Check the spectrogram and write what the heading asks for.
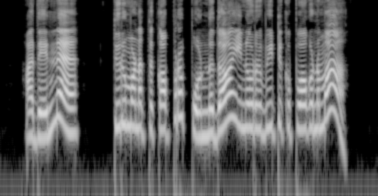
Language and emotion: Tamil, angry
